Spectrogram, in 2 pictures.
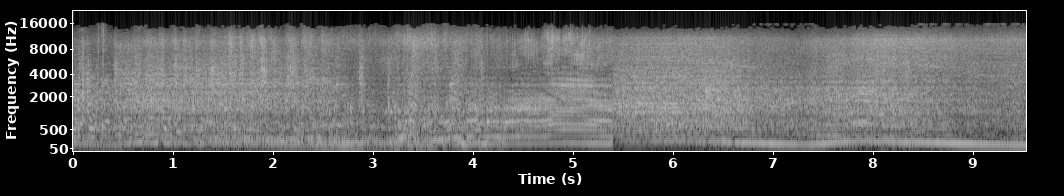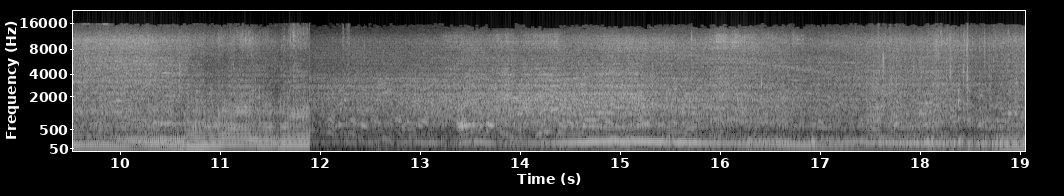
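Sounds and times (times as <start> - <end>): rally car engines revving: 0.0 - 19.0.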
